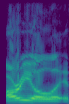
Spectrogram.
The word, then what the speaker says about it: Areola: I saw a penalty, Areola, if I'm saying that correctly, sure.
